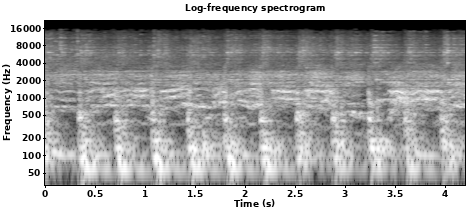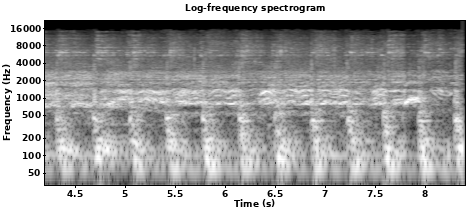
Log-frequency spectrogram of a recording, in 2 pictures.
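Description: Powwow drum group singing over a steady unison drumbeat, about three beats a second.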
